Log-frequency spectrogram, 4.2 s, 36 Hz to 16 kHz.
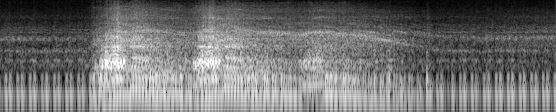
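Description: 2019 Honda CRF1000L Africa Twin's parallel-twin engine idling with an even beat, blipped twice about a second in and falling back to idle.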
